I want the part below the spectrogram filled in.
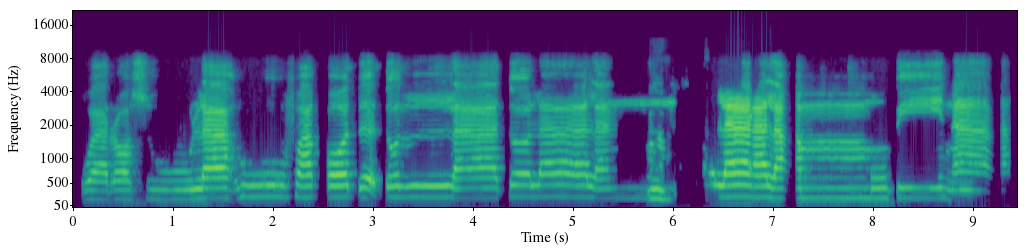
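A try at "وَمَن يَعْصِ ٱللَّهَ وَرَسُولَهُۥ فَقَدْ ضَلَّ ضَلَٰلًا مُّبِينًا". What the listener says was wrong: La tasjid ini jangan jadi panjang. Dola dola lam mubina.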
